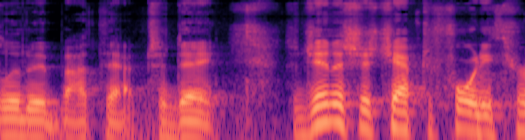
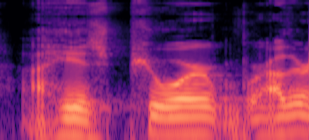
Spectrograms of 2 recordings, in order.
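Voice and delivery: usual speaking voice

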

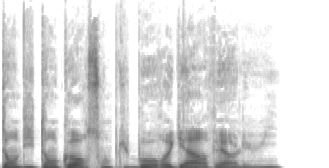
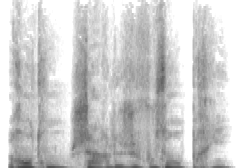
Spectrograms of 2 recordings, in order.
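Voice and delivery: higher, mildly agitated plea; distraught; 5 semitones higher than usual. A narrator's reading. Henriette begs Charles to go back, distraught. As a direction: plead with understated panic. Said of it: "Elle semblait affolée".

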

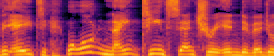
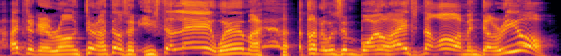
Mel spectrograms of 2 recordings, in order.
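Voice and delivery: higher-pitched East LA homeboy voice; mock Chicano accent; 6 semitones higher than usual. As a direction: put on a lively Chicano accent. Plays lost East LA homeboy.

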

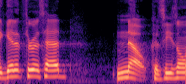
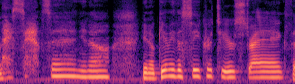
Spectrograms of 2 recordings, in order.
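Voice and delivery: seductive coaxing; 4 dB quieter than usual. Retold or imitated. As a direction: coax him quietly, playing the temptress. Delilah coaxing Samson on passionate night.

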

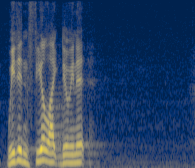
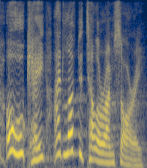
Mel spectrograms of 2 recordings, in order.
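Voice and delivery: put-on eager little boy; 3 semitones higher, 3 dB louder than usual. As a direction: pretend to be delighted to apologise. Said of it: "Have you ever met the little boy that went".

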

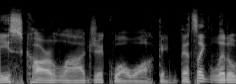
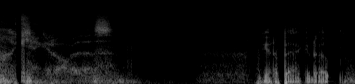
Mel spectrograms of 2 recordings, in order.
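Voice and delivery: unvoiced stunned whisper; 17 dB quieter, faster than usual. Real, not acted. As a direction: breathe it out in shock. Whispering in disbelief.

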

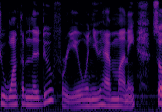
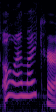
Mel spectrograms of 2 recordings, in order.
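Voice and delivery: delighted approval. Retold or imitated. Acting out earlier liking of senator.

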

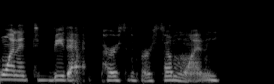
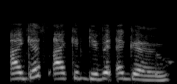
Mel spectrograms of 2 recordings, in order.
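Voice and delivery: higher-pitched try at a British accent; British accent attempt; 5 semitones higher than usual. Shown as a demonstration. Guest trying a British accent on the host's request, mock-British. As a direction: put on a tentative British accent. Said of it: "can you do a British accent".

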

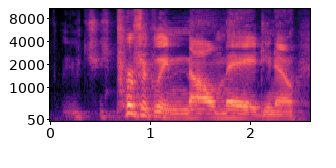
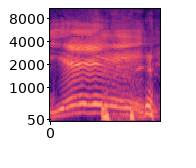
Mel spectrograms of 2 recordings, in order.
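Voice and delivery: cheering crowd, much higher, thrown up; mock crowd cheer; 11 semitones higher than usual. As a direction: imitate the whole room cheering him on. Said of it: "they went".

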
